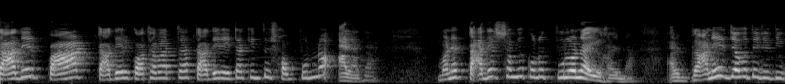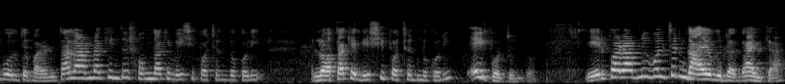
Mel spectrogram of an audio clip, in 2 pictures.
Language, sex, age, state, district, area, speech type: Bengali, female, 60+, West Bengal, North 24 Parganas, urban, spontaneous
